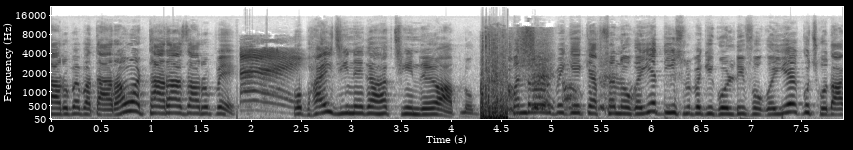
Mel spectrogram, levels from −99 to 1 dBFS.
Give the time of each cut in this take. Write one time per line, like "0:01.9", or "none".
0:04.6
